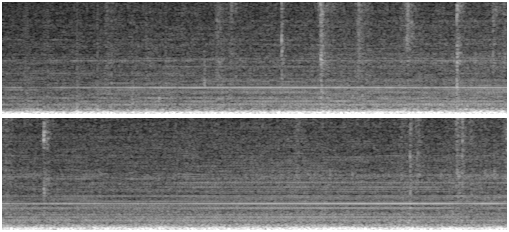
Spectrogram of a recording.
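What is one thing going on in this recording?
A jet engine roars loudly and steadily during takeoff.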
